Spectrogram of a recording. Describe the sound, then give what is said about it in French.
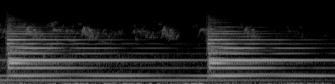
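A church bell strikes twice at night, about two seconds apart, each deep, resonant toll ringing out and slowly decaying. No voices or other sounds accompany it. “Quand j'avais acheté la maison, et quand j'ai dormi la première nuit, à ma surprise, j'entendais les cloches la nuit.”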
